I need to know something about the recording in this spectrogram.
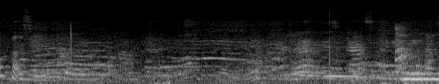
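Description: Only voices: several people talking over one another in a room, quieter than the nearby speech.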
